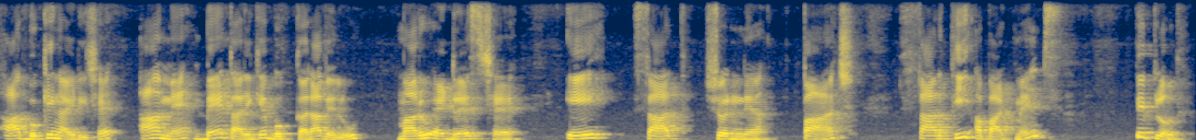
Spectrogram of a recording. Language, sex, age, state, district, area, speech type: Gujarati, male, 30-45, Gujarat, Surat, urban, spontaneous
